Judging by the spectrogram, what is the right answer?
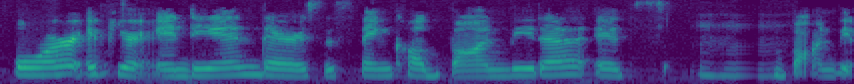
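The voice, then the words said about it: Put-on American accent. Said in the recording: “I said that in a very American accent.”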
